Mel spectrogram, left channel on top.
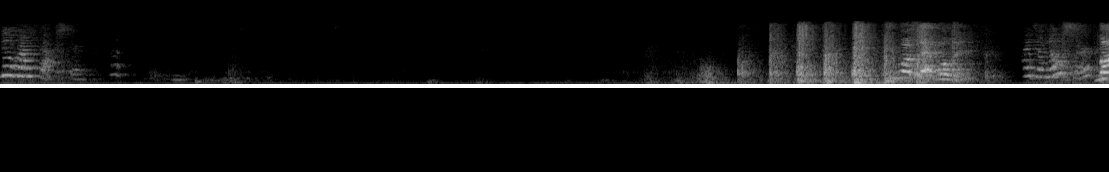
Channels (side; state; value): right; silent; digital silence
